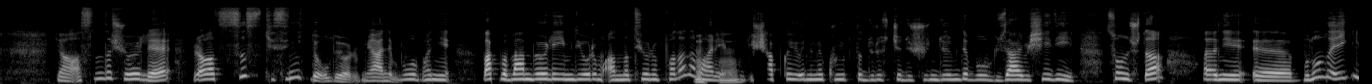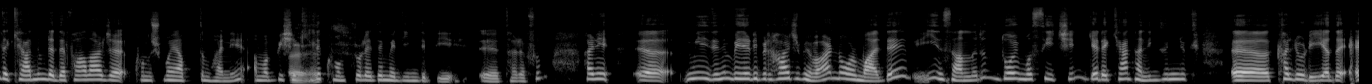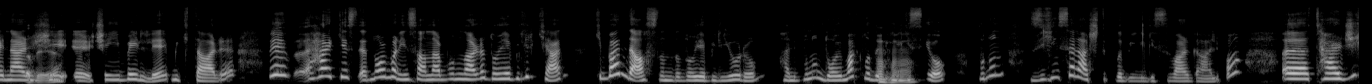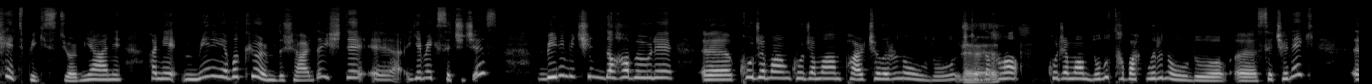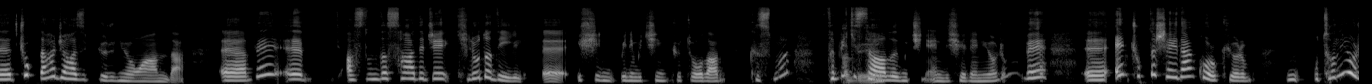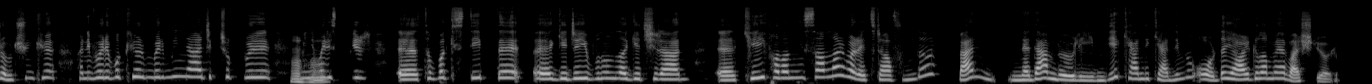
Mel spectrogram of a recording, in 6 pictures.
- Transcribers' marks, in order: tapping; other noise
- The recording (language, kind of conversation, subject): Turkish, advice, Arkadaşlarla dışarıda yemek yerken porsiyon kontrolünü nasıl sağlayabilirim?
- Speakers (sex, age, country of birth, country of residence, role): female, 40-44, Turkey, Germany, user; male, 30-34, Turkey, Bulgaria, advisor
